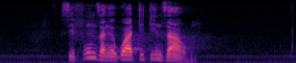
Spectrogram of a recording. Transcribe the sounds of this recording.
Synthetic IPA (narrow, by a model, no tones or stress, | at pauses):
sifund͡zʱaŋɛk̬ʼwatʰʼitʼind͡zʱaːwɔ̰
